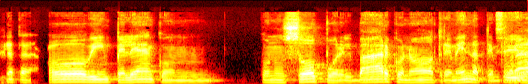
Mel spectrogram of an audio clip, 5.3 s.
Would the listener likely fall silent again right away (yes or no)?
no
